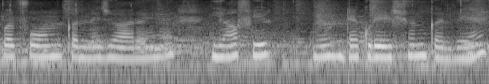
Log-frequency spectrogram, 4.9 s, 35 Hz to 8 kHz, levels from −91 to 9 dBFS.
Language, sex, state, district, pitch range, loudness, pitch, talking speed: Hindi, female, Himachal Pradesh, Shimla, 195-215 Hz, -15 LUFS, 205 Hz, 135 wpm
